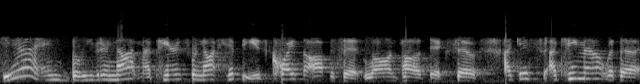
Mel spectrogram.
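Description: Woman from tennessee calling in to a radio quiz, sounds like a smooth late night dj. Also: medium pitch, lively intonation, brisk, dull audio. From Southern US (Tennessee). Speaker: call-in contestant. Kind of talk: casual phone-in chat.

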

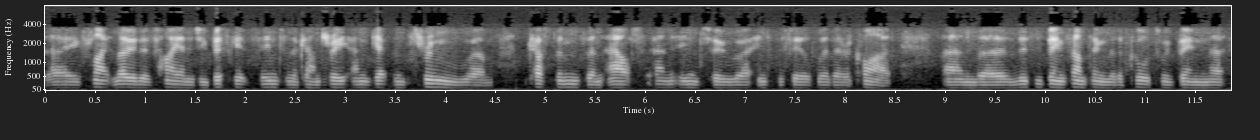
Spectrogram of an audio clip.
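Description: Man, halting interviewee, flat delivery, thin telephone sound. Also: on the low side. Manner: hesitant, halting with repeated false starts. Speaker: aid agency representative, interviewee. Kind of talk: live news interview. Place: phone call to a radio studio. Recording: tinny phone line.

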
